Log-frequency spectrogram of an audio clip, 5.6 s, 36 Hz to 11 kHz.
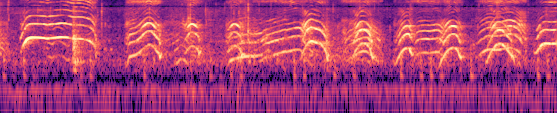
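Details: Wheaten Terrier puppies from Bailey's litter of October 18, 2011, squealing indoors: high, arched whining cries, each rising then falling, repeated in quick succession with short pauses, several overlapping.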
